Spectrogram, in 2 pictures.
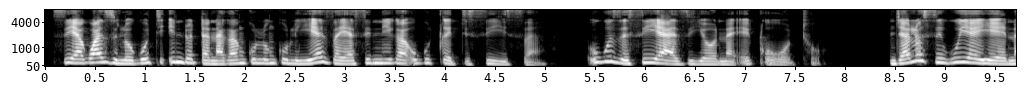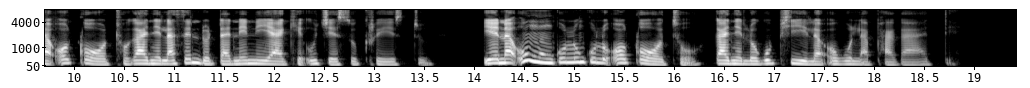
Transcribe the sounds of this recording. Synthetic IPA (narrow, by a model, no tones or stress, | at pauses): sijaɣwaziloɣutʰiʔindʱɔd̥ʱanaɣaŋkʼuluŋkʼulujɛzajasiniɣaʔuɣuǃed̥ʱisiːsa̰ | ṵɣuzɛsijazijɔnaʔɛ̰ǃɔ̰ːtʰɔ̰ | nd͡ʒʱalɔsiɣujɛjɛnaʔɔǃɔtʰɔɣaɲɛlasɛndʱɔd̥ʱanenijakʰɛ̰ʔud̥ʒ̥ʱesukʰriːstʼu | jɛnaʔuŋuŋkʼuluŋkʼulṵʔɔǃɔtʰɔ̰ɣaɲɛloɣupʰila̰ʔoɣula̰pʰaɣaːd̥ʱɛ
